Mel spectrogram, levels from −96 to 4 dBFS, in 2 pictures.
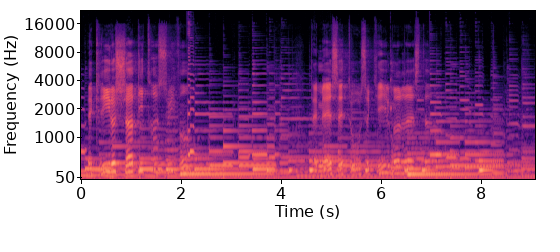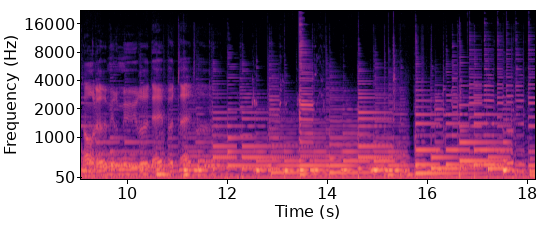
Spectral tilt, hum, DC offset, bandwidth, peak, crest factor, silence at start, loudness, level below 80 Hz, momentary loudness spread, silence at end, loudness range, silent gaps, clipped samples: -6 dB/octave; none; under 0.1%; 17.5 kHz; -6 dBFS; 18 dB; 0 s; -25 LUFS; -40 dBFS; 7 LU; 0 s; 3 LU; none; under 0.1%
